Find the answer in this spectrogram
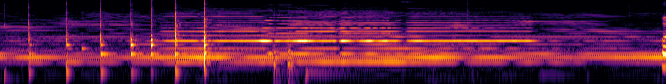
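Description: Tanpura drone: its strings plucked in turn, sharp onsets for the first three seconds, then ringing on steadily, with a higher note held through the middle. No singing or drumming over it.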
